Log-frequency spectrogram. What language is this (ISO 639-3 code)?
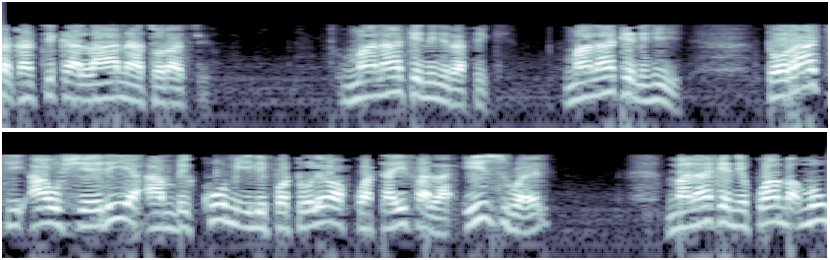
swa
